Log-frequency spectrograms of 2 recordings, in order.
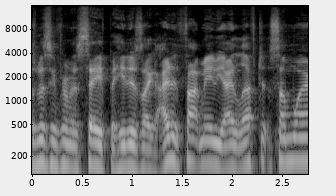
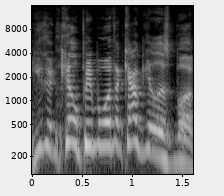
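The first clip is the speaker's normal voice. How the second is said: mock shouted, high-pitched screaming outburst; 8 semitones higher than usual. Recounting a scene, retelling Light's scream at him. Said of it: "Light screaming at him like".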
